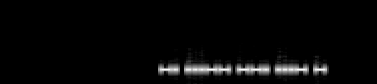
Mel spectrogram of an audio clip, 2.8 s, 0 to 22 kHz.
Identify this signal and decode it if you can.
Morse code, heard as a keyed tone, about 52 wpm, 700 Hz. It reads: N3GVT
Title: USA Call Signs - 5 Characters - 6x Character Spacing - 50wpm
